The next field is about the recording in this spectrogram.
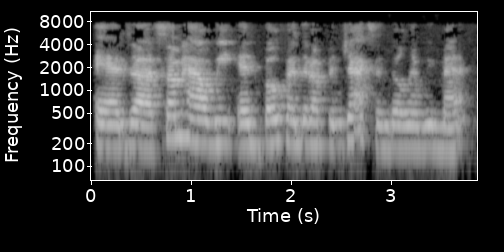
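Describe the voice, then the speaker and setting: A woman from the Bahamas answers as a realtor guest, measured and a bit hesitant. She sounds like she's in an echoey room over a dull, lo-fi call line with faint hiss behind her. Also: on the low side, steady tone, a bit bright. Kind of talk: interview answers.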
